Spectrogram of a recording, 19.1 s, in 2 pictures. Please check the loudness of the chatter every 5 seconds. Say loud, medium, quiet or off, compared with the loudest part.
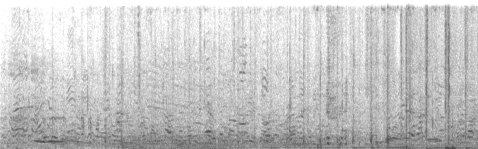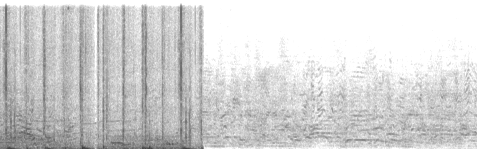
loud, loud, medium, quiet.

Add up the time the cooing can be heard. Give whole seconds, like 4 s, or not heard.
4 s.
